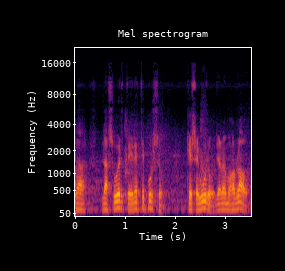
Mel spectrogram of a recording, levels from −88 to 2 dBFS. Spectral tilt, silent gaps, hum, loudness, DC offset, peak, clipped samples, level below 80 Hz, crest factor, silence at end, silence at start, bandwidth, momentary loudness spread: -7 dB/octave; none; none; -23 LUFS; under 0.1%; -4 dBFS; under 0.1%; -60 dBFS; 18 dB; 0 s; 0 s; 13 kHz; 9 LU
